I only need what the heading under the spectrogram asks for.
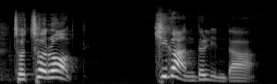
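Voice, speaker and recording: A woman's voice with very wide pitch swings. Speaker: pastor. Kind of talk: sermon. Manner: loud.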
